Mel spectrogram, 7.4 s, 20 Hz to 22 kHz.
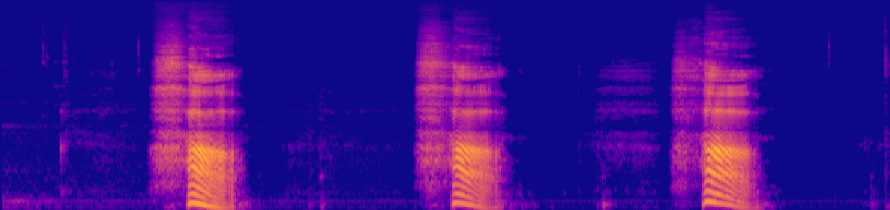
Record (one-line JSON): {"exhalation_length": "7.4 s", "exhalation_amplitude": 32416, "exhalation_signal_mean_std_ratio": 0.31, "survey_phase": "beta (2021-08-13 to 2022-03-07)", "age": "65+", "gender": "Male", "wearing_mask": "No", "symptom_cough_any": true, "smoker_status": "Never smoked", "respiratory_condition_asthma": false, "respiratory_condition_other": false, "recruitment_source": "REACT", "submission_delay": "1 day", "covid_test_result": "Negative", "covid_test_method": "RT-qPCR"}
